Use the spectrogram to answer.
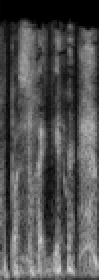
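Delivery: breathy laugh through the name; laughing at own slip. Real, not acted. Guest laughing at his Buzz Lightyear slip, soft and breathy. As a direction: giggle the wrong name softly.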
